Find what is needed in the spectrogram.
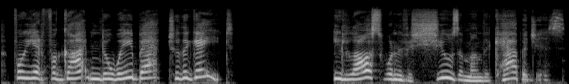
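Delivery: usual speaking voice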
